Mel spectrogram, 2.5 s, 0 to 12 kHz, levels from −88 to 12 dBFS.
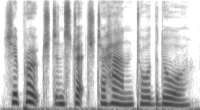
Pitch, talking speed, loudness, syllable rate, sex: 200 Hz, 215 wpm, -19 LUFS, 5.5 syllables/s, female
